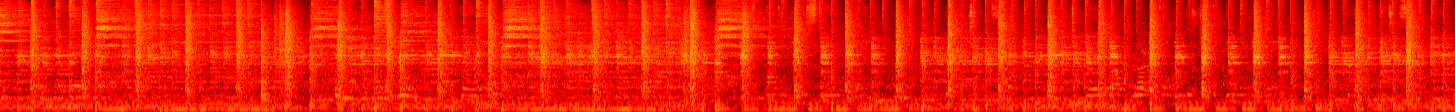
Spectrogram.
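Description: A live three-piece rock band playing: electric guitar, electric bass guitar and drum kit, with a heavy bass line under a steady drum beat.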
